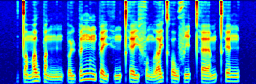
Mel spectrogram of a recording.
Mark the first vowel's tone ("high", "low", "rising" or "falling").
rising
